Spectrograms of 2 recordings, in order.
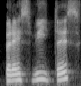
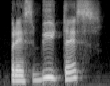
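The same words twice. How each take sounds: First: "Presbites" with a plain "ee" in the middle; easier version with I. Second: "presbites" with ü in the middle, presbÜtes; rounded upsilon. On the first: Teacher reviewing vocabulary, "Presbites" with plain I. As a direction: say "Presbites" with an unrounded "i". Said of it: "pueden pronunciarla como una I". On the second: Teacher reviewing vocabulary, "presbites" with rounded ü. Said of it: "se la pronuncia como U". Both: Shown as a demonstration.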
